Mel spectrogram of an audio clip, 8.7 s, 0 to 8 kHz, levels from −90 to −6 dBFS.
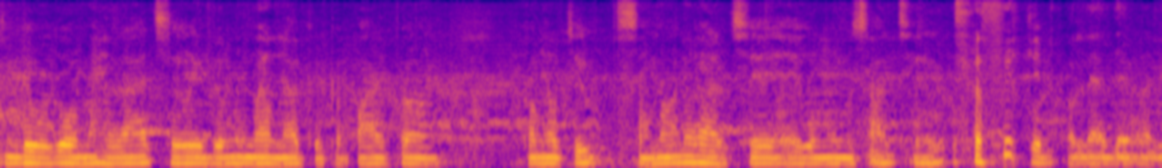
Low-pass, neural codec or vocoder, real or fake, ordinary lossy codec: none; codec, 16 kHz, 2 kbps, FreqCodec, larger model; fake; none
